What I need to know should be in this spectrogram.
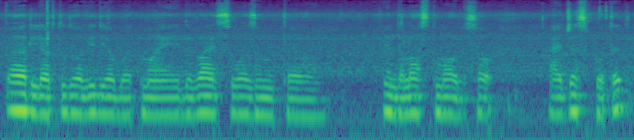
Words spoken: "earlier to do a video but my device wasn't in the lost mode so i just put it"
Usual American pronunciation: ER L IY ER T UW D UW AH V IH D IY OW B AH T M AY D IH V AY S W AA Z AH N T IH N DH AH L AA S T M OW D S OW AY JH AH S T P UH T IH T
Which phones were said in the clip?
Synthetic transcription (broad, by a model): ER L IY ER T UW D UW AH V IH D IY OW B AH T M AY D IH V AY S W AA Z AH N T IH N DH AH L AA S T M OW D S OW AY JH AH S T P UH T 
